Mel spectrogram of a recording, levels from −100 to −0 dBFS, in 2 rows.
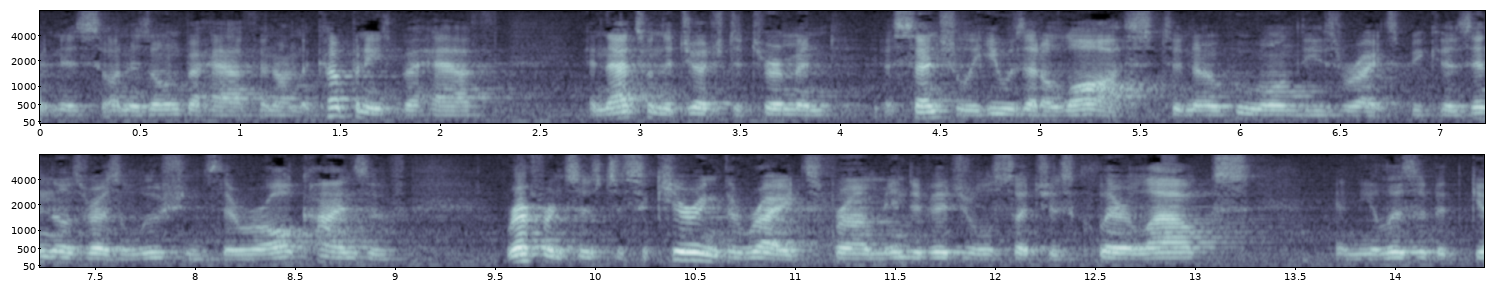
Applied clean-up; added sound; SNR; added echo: none; none; none; reverberation time 0.3 s.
